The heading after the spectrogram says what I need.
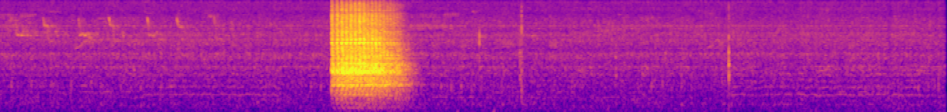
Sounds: woodpecker pecking tree

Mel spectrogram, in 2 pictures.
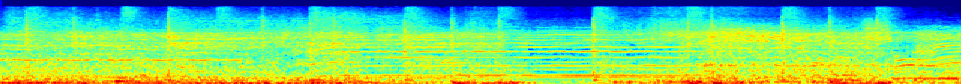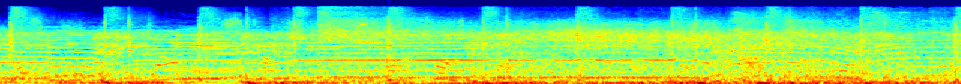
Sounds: heavy metal

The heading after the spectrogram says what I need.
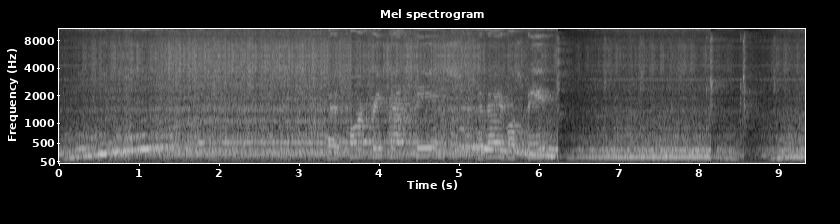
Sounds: speech

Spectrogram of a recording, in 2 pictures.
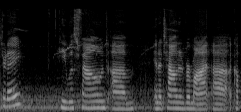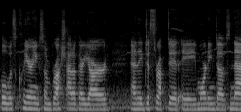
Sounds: animal, speech, bird, coo

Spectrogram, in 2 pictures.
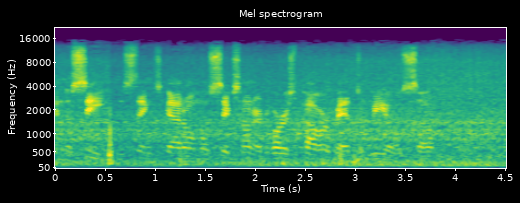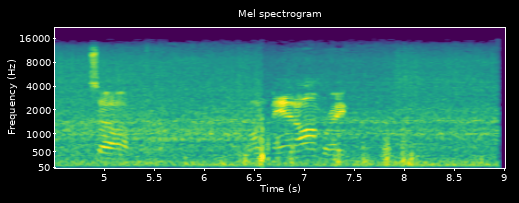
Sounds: speech

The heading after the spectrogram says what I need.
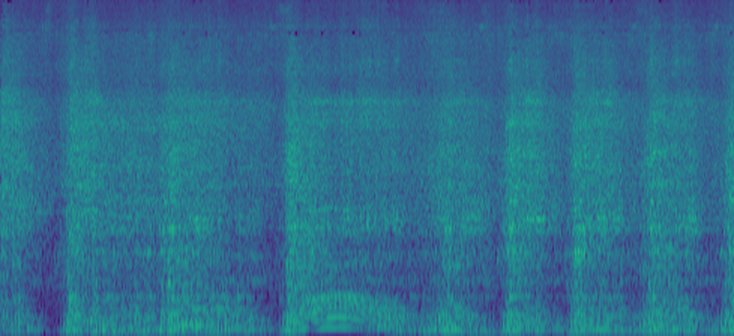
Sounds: accelerating, vehicle, engine, idling, medium engine (mid frequency), car

